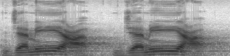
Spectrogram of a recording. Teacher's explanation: मीम के बाद या हुरूफ मद्दा है, इसको लंबा करेंगे और आइन की आवाज़ निकालेंगे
